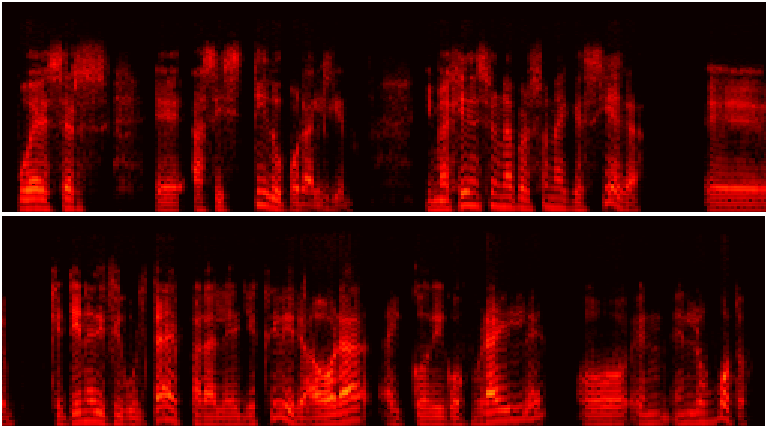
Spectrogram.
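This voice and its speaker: A man's voice: fairly high pitch, expressive, moderate pace, a little mellow, no room sound, muffled recording. A male teacher with a Chilean Spanish accent giving an online civics class, chatty and checking in often with his students. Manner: conversational, checks in with frequent "¿ya?".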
